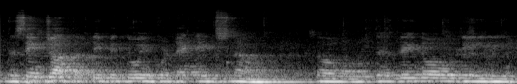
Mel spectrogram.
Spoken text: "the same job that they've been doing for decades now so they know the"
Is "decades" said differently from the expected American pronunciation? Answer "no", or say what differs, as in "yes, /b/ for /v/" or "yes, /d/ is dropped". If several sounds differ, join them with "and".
yes, /s/ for /z/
